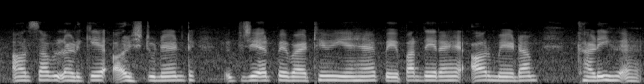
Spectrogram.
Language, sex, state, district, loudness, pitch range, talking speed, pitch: Hindi, female, Goa, North and South Goa, -14 LUFS, 180-190 Hz, 165 wpm, 185 Hz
